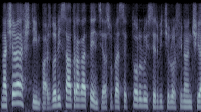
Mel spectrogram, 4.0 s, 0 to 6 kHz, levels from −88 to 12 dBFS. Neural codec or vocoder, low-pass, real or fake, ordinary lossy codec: codec, 16 kHz, 0.7 kbps, FocalCodec; 5.4 kHz; fake; none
